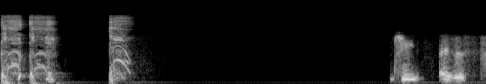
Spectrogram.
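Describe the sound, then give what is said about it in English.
Harsh coughing from a person on a phone call comes in bursts: a quick double cough, then a single one, a pause of a few seconds, and two or three more rough coughs. “It sounds like you're having a coughing problem.”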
